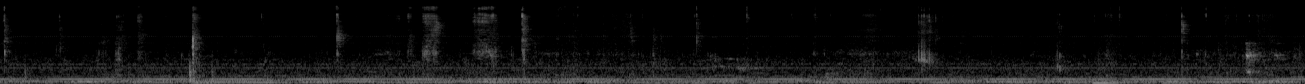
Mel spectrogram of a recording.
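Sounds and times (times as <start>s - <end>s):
person chewing food: 0.0s - 13.0s
steady low hum: 0.0s - 13.0s.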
